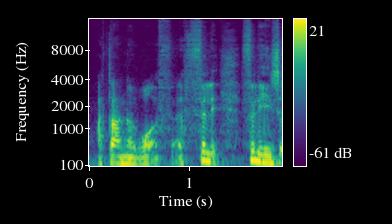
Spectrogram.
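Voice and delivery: ordinary delivery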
